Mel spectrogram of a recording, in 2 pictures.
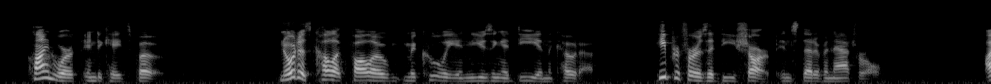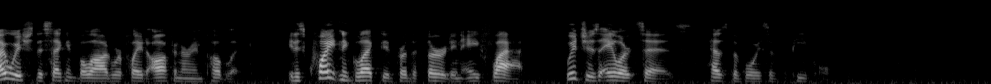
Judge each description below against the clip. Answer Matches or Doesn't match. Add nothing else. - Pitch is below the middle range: Doesn't match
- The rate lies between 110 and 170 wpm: Matches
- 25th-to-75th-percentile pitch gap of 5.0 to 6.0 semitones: Doesn't match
